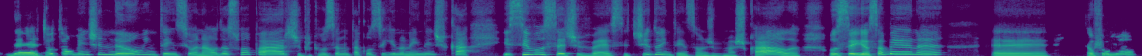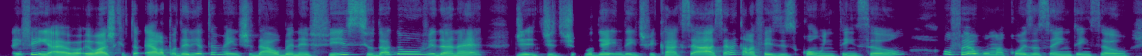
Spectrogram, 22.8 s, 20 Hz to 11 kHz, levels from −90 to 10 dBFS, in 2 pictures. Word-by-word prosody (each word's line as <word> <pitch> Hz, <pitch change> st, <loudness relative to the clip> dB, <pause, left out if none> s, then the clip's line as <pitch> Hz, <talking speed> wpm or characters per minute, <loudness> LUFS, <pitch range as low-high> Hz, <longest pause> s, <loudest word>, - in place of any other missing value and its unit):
é 230 Hz, -3 st, +7 dB
totalmente 315 Hz, -, -2 dB
não 305 Hz, -1 st, +1 dB
intencional 265 Hz, -6 st, -3 dB
da 300 Hz, +4 st, -1 dB
sua 380 Hz, +6 st, -7 dB
parte 290 Hz, -4 st, 0 dB
porque 205 Hz, +2 st, -20 dB
você 235 Hz, +2 st, -7 dB
não 260 Hz, -, -4 dB
está 255 Hz, 0 st, -7 dB
conseguindo 260 Hz, 0 st, -6 dB
nem 235 Hz, 0 st, -2 dB
identificar. 290 Hz, +1 st, -3 dB, 0.3 s
E 290 Hz, -, -2 dB
se 360 Hz, +7 st, +2 dB
você 370 Hz, -9 st, +2 dB
tivesse 195 Hz, -7 st, -6 dB
tido 305 Hz, -, -5 dB
a 340 Hz, -, 0 dB
intenção 225 Hz, -5 st, -5 dB
de 195 Hz, -2 st, -8 dB
machucá-la, 200 Hz, +3 st, 0 dB, 0.3 s
você 240 Hz, +1 st, +6 dB
ia 225 Hz, -1 st, +7 dB
saber, 430 Hz, -, +4 dB
né. 335 Hz, -1 st, -1 dB, 0.5 s
É, 185 Hz, -2 st, -2 dB, 0.3 s
então 210 Hz, -, 0 dB
foi 235 Hz, +3 st, -1 dB
uma 310 Hz, +5 st, -2 dB, 0.2 s
enfim, 275 Hz, -3 st, +1 dB
eh, 215 Hz, -1 st, +4 dB
eu 205 Hz, +1 st, +5 dB
acho 205 Hz, 0 st, +5 dB
que 245 Hz, -, -13 dB
tam 275 Hz, +6 st, -4 dB
ela 205 Hz, +2 st, +5 dB
poderia 240 Hz, +2 st, +1 dB
também 310 Hz, -3 st, -3 dB
te 250 Hz, -1 st, -5 dB
dar 210 Hz, -1 st, +2 dB
o 210 Hz, -, 0 dB
benefício 220 Hz, -, -1 dB
da 235 Hz, -, +1 dB
dúvida, 370 Hz, -, +6 dB
né. 225 Hz, +7 st, +1 dB, 0.3 s
De 210 Hz, -3 st, -1 dB
de 210 Hz, +3 st, -6 dB
de 210 Hz, +2 st, -9 dB
poder 225 Hz, +1 st, +1 dB
identificar 225 Hz, -4 st, -3 dB
que 220 Hz, -, -15 dB
você -, -, -4 dB
“Ah, 245 Hz, -3 st, +6 dB
será 275 Hz, -, -3 dB
que -, -, -6 dB
ela 230 Hz, -2 st, +1 dB
fez 215 Hz, -2 st, -2 dB
isso 200 Hz, -1 st, -8 dB
com 220 Hz, -2 st, +1 dB
intenção 205 Hz, -, -3 dB, 0.4 s
ou 420 Hz, -2 st, +3 dB
foi 350 Hz, -4 st, +4 dB
alguma 265 Hz, -3 st, +2 dB
coisa 235 Hz, -2 st, 0 dB
sem 230 Hz, -1 st, -3 dB
intenção?”. 220 Hz, -5 st, -3 dB
240 Hz, 180 wpm, -23 LUFS, 215-285 Hz, 0.5 s, é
